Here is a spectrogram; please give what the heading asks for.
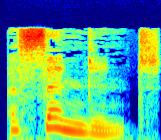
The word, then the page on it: ascendant: anglais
